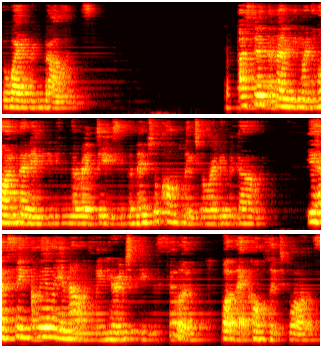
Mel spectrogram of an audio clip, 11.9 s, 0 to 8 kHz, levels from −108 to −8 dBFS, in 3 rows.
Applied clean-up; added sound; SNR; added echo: neural mask model DeepFilterNet 3.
